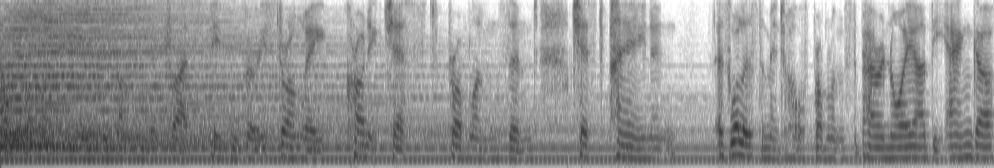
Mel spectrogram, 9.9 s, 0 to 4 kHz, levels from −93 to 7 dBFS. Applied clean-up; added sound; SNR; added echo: none; Gong; -1 dB; none.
